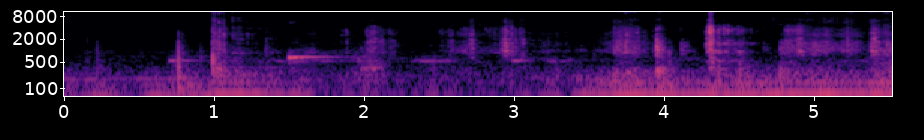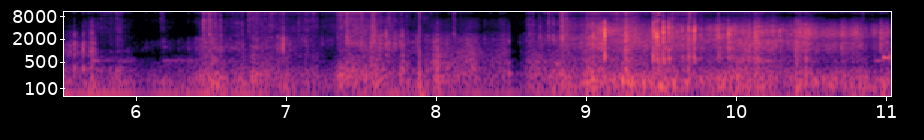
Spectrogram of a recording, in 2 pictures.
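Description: Dry grass stalks crackling and rustling close to the microphone. At first there are scattered clicks, then a denser crackle that grows louder in the second half.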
